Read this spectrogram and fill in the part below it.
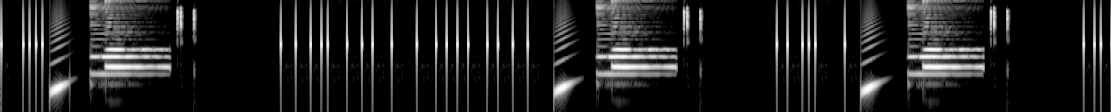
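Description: A short rising chime sounds.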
